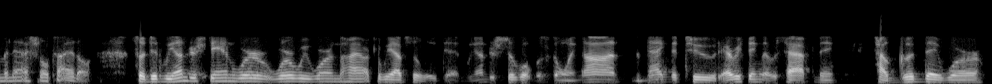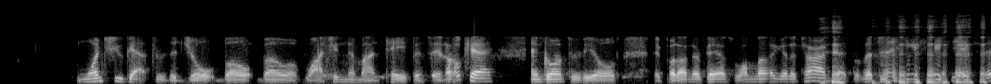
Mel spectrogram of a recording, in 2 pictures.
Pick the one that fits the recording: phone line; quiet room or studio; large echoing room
phone line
